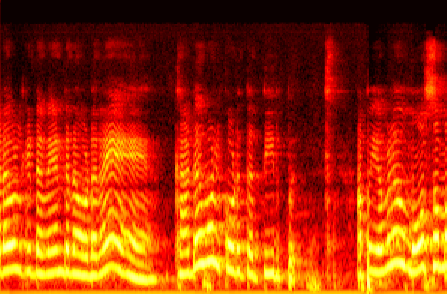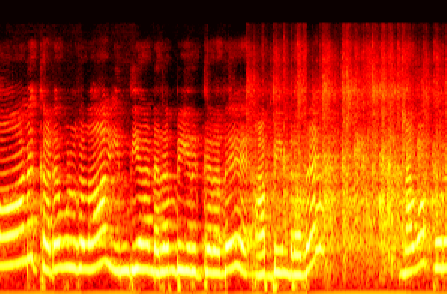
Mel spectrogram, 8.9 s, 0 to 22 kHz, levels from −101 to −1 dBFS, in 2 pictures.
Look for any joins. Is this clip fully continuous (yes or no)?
yes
